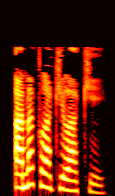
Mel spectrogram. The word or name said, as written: anak laki-laki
